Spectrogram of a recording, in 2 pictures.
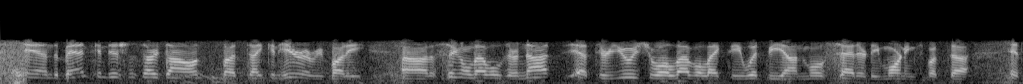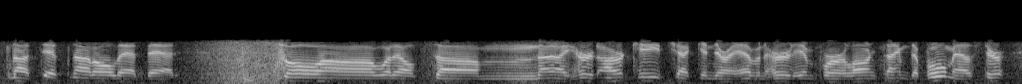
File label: Heathkit SB-102 & SB-200 Amp; Greenleaf, Wi.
